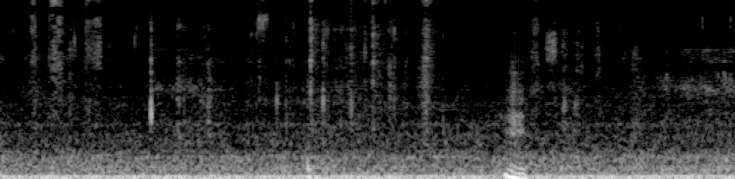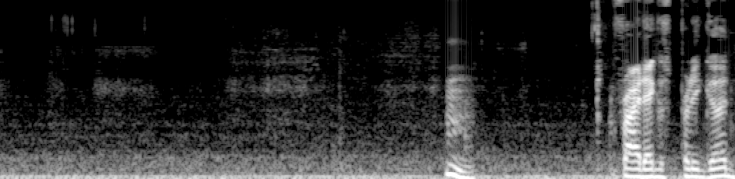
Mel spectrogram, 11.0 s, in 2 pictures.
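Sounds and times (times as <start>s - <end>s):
person chewing: 0.0s - 10.1s
car cabin hum: 0.0s - 11.0s
person humming mmm: 8.8s - 9.2s.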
